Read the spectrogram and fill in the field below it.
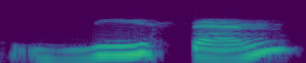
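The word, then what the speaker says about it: Wyssen: And it is VEASAN. W is pronounced like a V in Swiss.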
